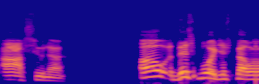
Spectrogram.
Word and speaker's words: Asuna: Okay, so it's not pronounced Asuna, it's Asuna.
